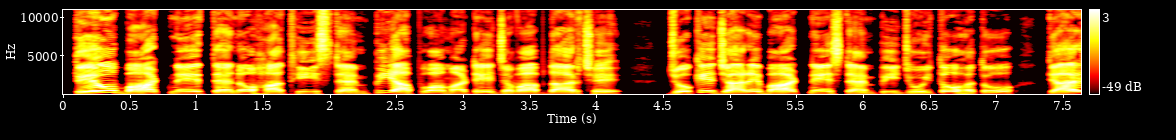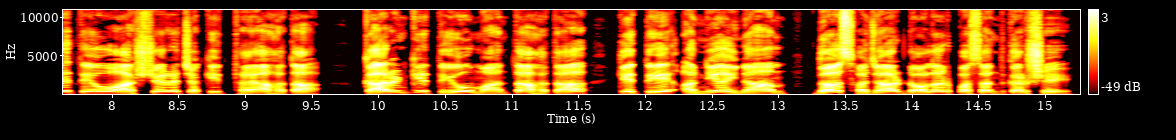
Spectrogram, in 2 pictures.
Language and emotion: Gujarati, neutral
